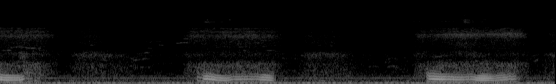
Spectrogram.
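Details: Regular, rattly snoring in a baby, heard on each breath in with quieter breaths out between, about 27 breaths a minute.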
